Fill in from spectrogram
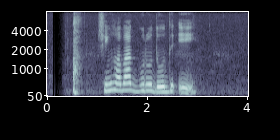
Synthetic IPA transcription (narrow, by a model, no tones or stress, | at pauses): ʃiŋɦɔbaɡːuɾud̪ud̪ʱe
